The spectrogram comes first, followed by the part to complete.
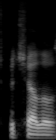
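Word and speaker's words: Bachalo: I got an admonishment on a video once insisting it was Bacalo. That's the way I thought it was too, but I will any way you want to pronounce it. I interviewed Scott Lobdell, and we were talking about Generation X, and he says Chris Bacello. So I'm assuming if Scott Lobdell knows, then yeah.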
